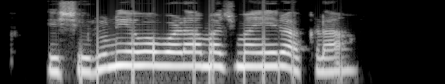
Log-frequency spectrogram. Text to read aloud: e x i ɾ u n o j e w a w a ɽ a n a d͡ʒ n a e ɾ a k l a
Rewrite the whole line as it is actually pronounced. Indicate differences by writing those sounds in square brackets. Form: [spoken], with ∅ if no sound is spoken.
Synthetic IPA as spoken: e [ʃ] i ɾ u n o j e w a w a ɽ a [m] a d͡ʒ [m] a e ɾ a k [ɽ] a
